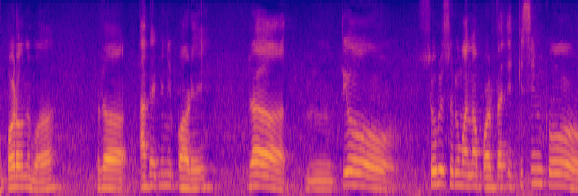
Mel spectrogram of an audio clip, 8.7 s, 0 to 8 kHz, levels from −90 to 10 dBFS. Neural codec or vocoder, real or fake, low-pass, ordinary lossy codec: codec, 16 kHz, 2 kbps, X-Codec, HuBERT features, trained on balanced general audio; fake; none; none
